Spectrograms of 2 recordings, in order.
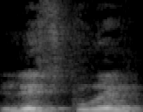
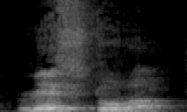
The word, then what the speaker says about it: রেস্তোরাঁ: এবার রেস্তোরাঁ, এটা হচ্ছে রেস্টুরেন্ট নয়, এটার আসল উচ্চারণ হচ্ছে রেস্তোরাঁ। বাংলায় যদি লেখা হয় রেস্তোরাঁতে একটা চন্দ্রবিন্দু হয়, কারণ নাকি সাউন্ড, ওটা নাকের ইউজ হয়।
